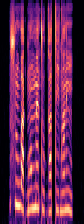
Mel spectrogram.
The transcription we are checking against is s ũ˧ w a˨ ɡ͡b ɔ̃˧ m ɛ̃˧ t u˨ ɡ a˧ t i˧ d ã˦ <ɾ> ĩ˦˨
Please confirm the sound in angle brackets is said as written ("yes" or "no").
yes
